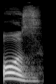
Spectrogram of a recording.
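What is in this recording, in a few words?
"оз", Komi, female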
